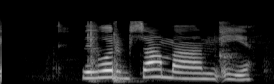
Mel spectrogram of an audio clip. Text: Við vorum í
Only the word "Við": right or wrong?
right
